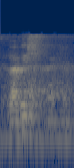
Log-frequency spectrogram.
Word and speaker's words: Ravizza: La Madonnina, la Darsena, il Colon, il Parco Ravizza, pronuncia la Z come se fosse una S, Ravizza.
